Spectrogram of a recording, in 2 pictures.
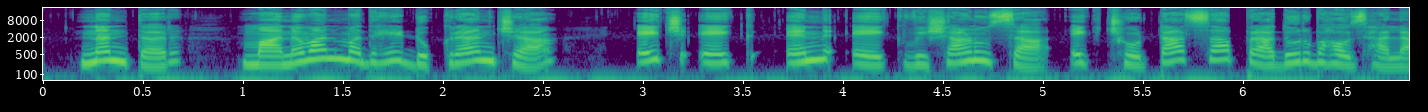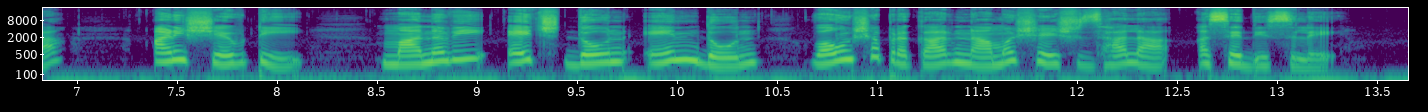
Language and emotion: Marathi, neutral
